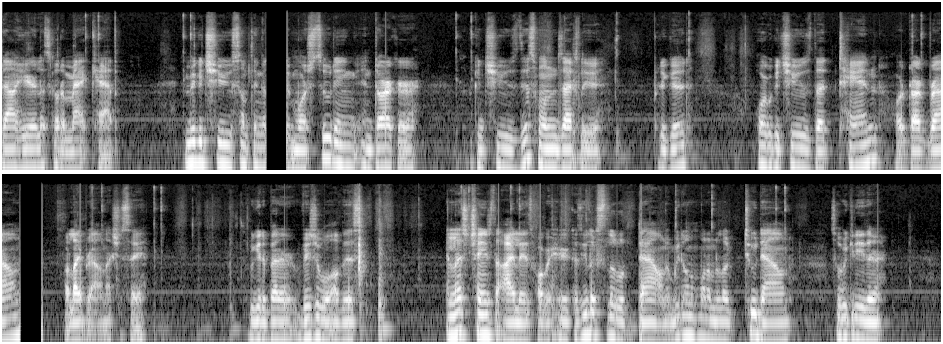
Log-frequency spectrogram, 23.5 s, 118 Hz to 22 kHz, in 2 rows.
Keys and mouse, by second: 7.7 middle click, 11.5-13.9 drag, 17.5 click, 20.2-20.6 middle drag, 21.5-23.4 drag.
